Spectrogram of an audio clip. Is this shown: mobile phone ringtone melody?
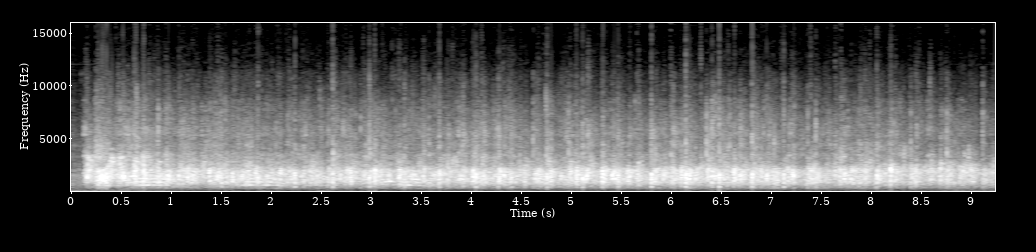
no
